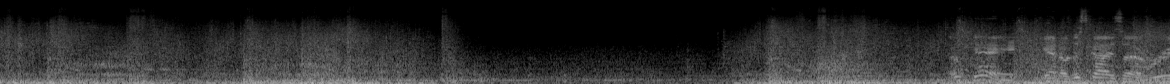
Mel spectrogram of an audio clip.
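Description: Blades and blows clash in combat.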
